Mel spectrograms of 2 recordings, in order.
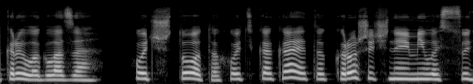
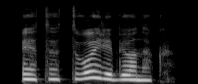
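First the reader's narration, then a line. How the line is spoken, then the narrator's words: Strained, forced out. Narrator (Russian): выдавила я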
